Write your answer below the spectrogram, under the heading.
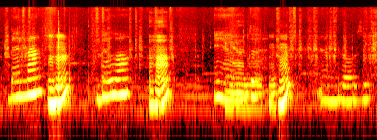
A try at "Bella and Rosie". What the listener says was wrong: That's right.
